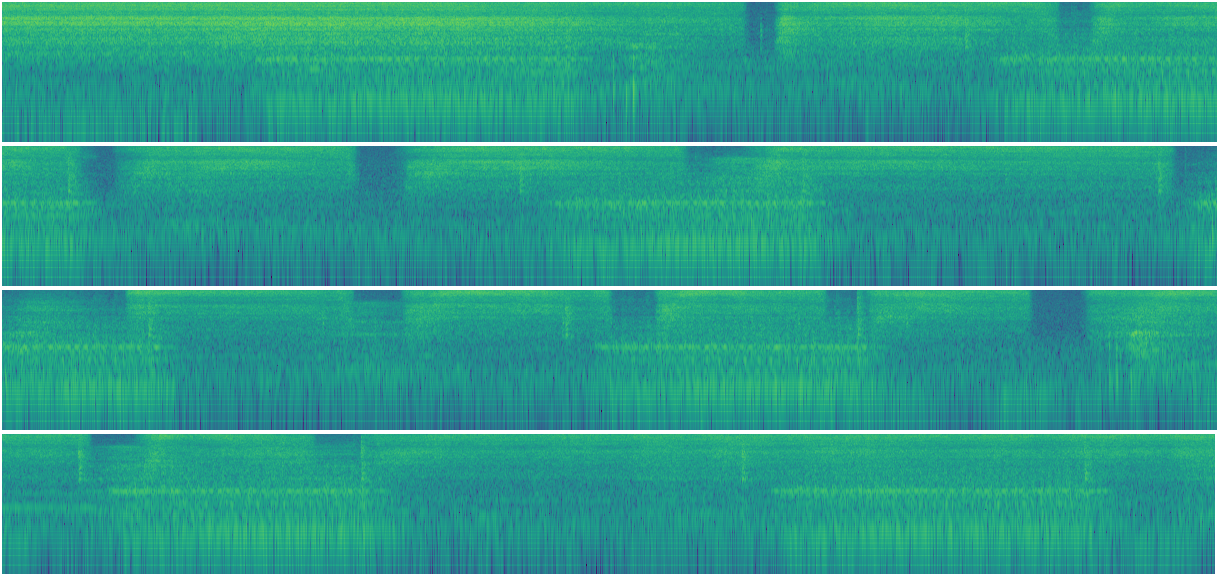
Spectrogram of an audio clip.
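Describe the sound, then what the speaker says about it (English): A Harder & Steenbeck Infinity CR Plus airbrush hissing in repeated bursts of spraying, each lasting a second or two with brief pauses between, loud and close. "I'm able to spray out of the Infinity CR Plus"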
